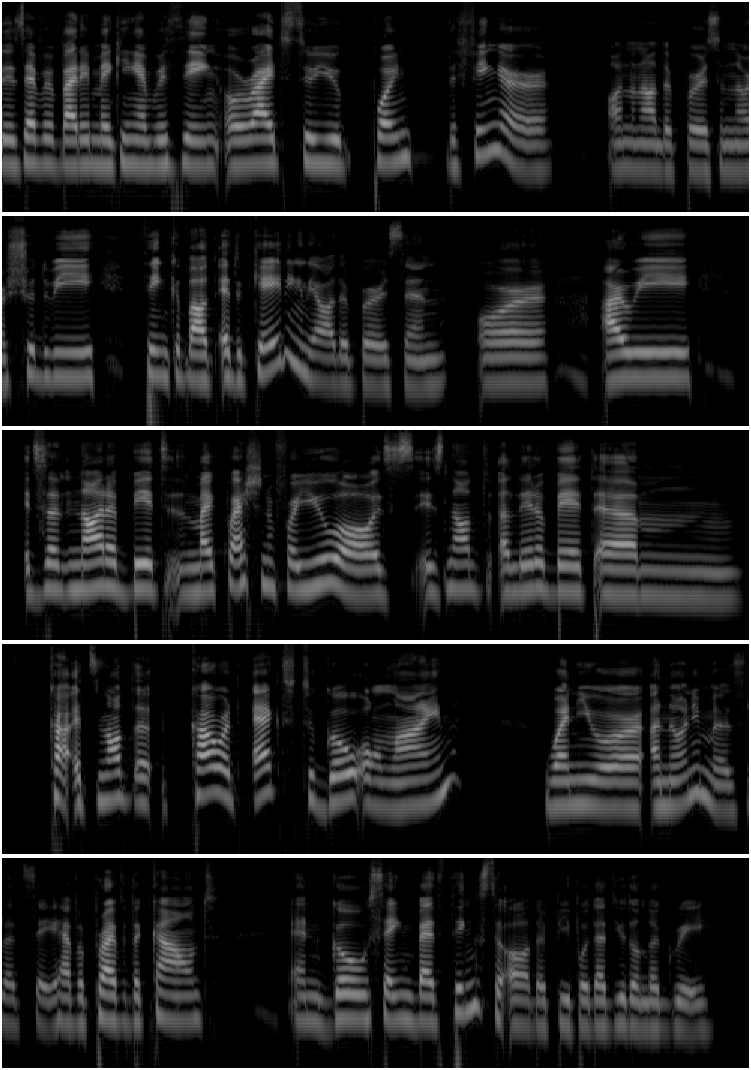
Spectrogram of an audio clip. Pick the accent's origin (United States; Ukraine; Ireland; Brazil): Brazil; now in Netherlands; I'm from Brazil, and I work at the International Office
